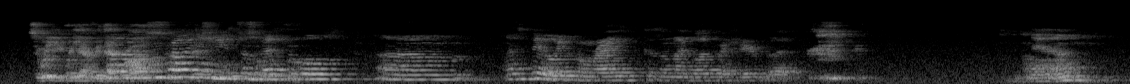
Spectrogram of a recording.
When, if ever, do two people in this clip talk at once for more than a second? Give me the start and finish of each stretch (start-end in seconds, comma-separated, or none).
1.1-3.0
